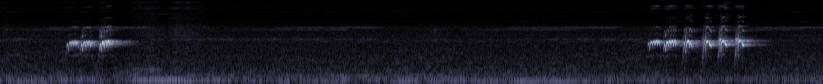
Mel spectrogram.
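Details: Sooty-headed bulbul, known locally as kutilang, singing energetically on Mount Slamet. A short burst of three bright chirpy notes is followed by a pause of about four seconds, then a quick run of six similar notes. A faint low rumble sits underneath.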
